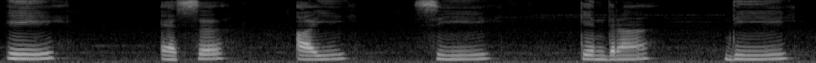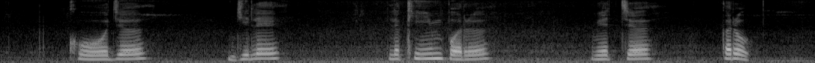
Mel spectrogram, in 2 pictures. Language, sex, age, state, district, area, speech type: Punjabi, female, 60+, Punjab, Muktsar, urban, read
